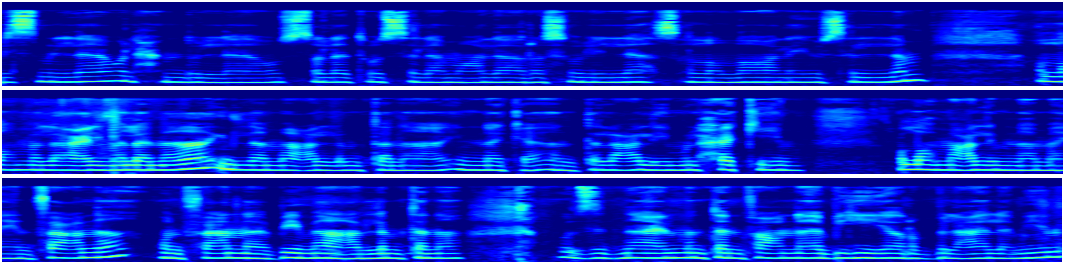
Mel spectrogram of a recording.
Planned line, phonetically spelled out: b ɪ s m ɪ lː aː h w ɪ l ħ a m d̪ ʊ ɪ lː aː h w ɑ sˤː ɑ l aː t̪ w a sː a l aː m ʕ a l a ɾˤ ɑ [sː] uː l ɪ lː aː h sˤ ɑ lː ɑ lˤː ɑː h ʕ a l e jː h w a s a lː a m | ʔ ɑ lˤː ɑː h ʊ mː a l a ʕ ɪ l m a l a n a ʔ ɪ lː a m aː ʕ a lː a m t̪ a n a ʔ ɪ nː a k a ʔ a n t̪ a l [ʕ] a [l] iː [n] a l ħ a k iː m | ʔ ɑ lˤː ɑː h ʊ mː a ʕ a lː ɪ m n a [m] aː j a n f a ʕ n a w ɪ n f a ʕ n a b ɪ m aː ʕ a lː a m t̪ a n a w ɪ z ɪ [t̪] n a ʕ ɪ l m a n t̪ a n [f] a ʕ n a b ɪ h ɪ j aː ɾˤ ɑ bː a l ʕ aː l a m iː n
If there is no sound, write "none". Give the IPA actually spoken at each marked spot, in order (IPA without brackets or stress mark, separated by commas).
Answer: s, ʕ, l, m, m, d̪, f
